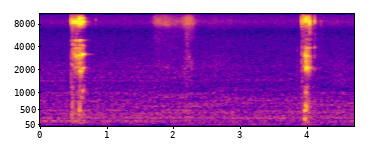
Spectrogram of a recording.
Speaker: I may have drank too much yesterday. And I woke up with hiccups. So tired.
